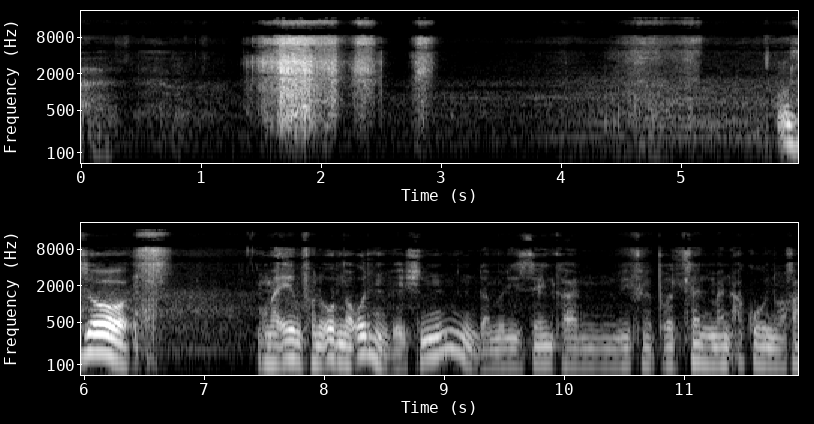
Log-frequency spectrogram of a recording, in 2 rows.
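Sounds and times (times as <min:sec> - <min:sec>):
person blowing their nose: 0:01.3 - 0:03.1, 0:04.4 - 0:05.3
short sharp snorts: 0:01.4 - 0:03.0, 0:04.4 - 0:05.3, 0:06.4 - 0:06.8
speech: 0:05.8 - 0:06.7, 0:07.5 - 0:11.9.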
